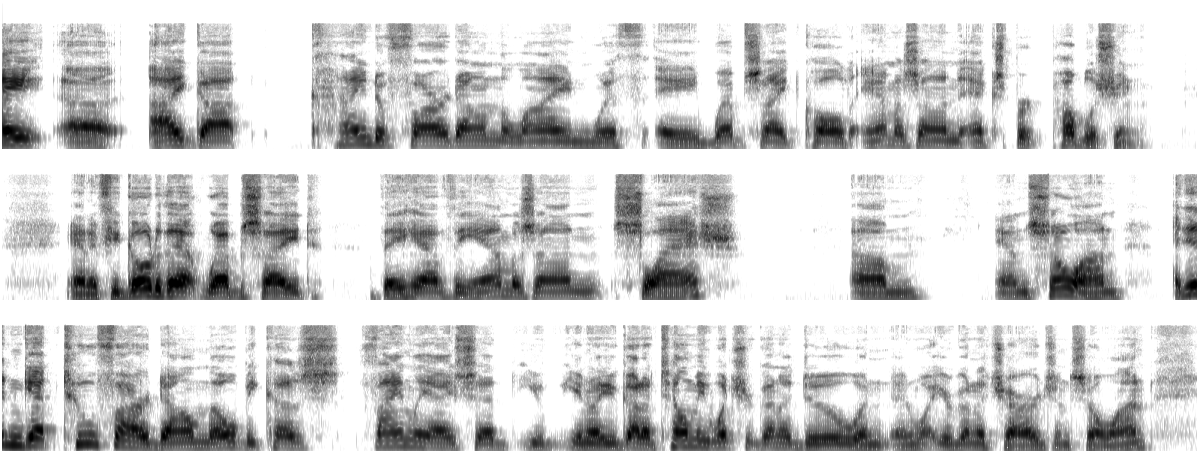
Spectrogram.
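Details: Adult male speaker; normal conversational speech.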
